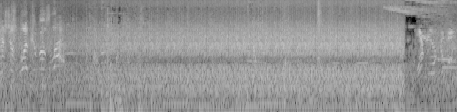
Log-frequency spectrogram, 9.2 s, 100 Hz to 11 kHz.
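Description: An ice plane's propeller engine drones steadily in the Sly Cooper 2 video game, a continuous broad roar that holds throughout and dips briefly near the end.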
